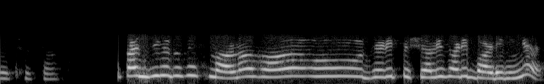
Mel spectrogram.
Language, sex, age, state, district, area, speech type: Dogri, female, 45-60, Jammu and Kashmir, Reasi, urban, conversation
